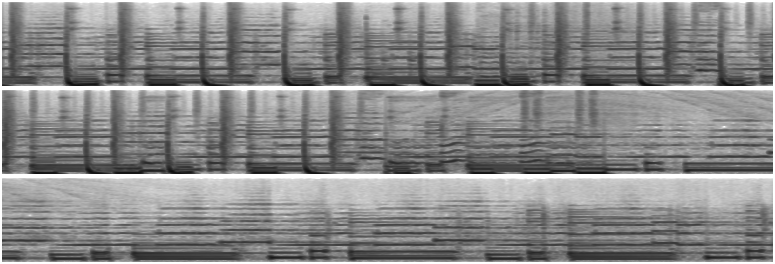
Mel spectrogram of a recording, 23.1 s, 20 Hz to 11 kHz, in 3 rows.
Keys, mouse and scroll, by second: 7.1 alt+BackSpace.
